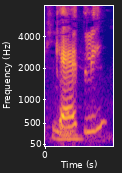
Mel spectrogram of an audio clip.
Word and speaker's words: Katlyn: WhatsApp Ketlin né Exatamente meu nome na verdade é Katlyn pronuncia-se Ketlin e aqui em Portugal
